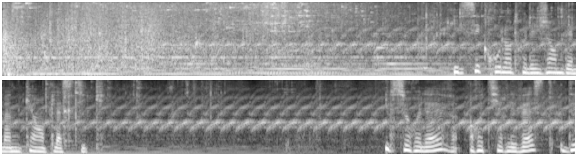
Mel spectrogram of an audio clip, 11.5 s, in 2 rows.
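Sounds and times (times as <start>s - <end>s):
glass shards clattering: 0.0s - 9.0s
shop window glass shattering as a body bursts through: 0.0s - 9.0s
speech: 4.5s - 6.8s, 9.7s - 11.4s.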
